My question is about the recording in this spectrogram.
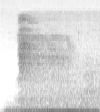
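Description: A person breathing out in a long sigh-like exhale, the breathy hiss strongest for about a second and then thinning. A steady low hum sits underneath.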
